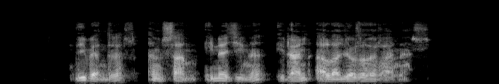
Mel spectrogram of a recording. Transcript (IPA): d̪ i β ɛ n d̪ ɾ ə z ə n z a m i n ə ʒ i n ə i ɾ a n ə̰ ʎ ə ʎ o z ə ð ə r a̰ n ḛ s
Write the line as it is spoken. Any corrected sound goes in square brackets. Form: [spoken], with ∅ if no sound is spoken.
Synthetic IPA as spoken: d̪ i β ɛ n d̪ ɾ ə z ə n [s] a m i n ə ʒ i n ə i ɾ a n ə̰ [l] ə ʎ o z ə ð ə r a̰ n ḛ s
